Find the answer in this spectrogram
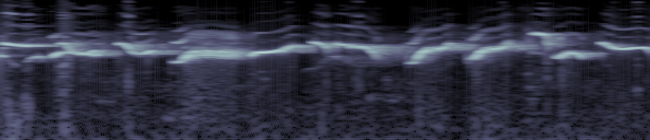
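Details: Chinese hwamei with yellow bill and yellow legs singing a continuous stream of loud, clear whistles that slide up and down, with rising swoops and falling slurs running almost without pause.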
